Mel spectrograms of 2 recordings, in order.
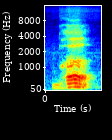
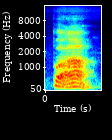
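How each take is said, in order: First: It starts with a breathy aspirated voiced b. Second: It starts unaspirated and carries a tone. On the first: "in Hindi you have bha" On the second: "In Punjabi, we speak bha like this"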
